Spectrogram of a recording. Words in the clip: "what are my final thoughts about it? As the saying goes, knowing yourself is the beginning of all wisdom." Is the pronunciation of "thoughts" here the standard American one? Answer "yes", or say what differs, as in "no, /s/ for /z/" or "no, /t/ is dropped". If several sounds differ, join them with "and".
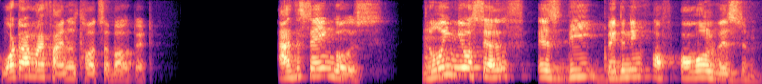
no, /t/ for /θ/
